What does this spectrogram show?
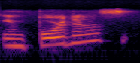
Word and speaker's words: importance: right so importance um if we pronounce it without um without election i would i would pronounce it like importance but then if we try to use solution it would be important importance do you hear the change or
